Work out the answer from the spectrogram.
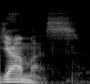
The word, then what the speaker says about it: llamas: when you're pronouncing it the double l sound in spanish makes kind of like a ya ya almost like a y sound in english so komo te llamas when somebody asks you llamas you'll respond with the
